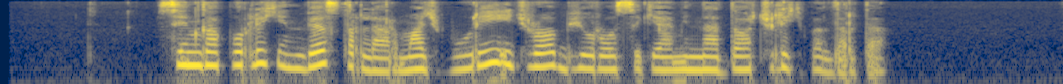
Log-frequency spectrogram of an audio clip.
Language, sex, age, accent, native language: Uzbek, female, 35+, Toshkent viloyati, Uzbek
